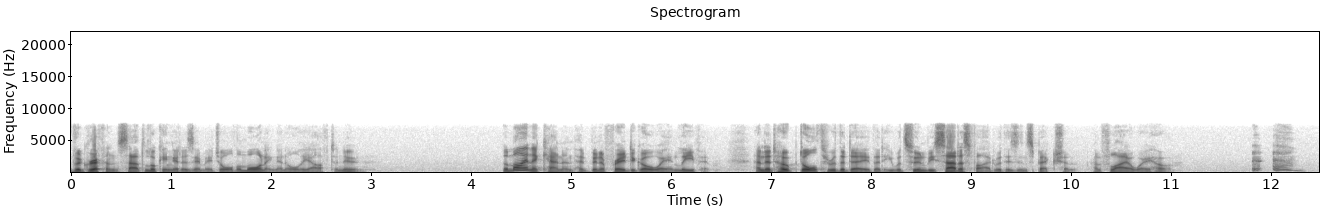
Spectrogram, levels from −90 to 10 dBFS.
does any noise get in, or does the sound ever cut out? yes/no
yes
